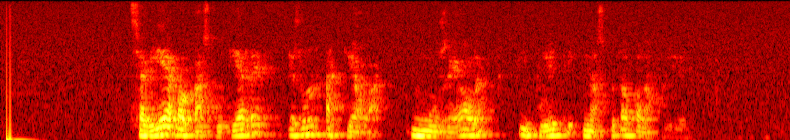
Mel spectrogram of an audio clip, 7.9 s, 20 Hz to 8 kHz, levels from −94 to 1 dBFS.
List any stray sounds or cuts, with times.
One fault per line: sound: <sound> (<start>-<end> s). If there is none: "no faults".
no faults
